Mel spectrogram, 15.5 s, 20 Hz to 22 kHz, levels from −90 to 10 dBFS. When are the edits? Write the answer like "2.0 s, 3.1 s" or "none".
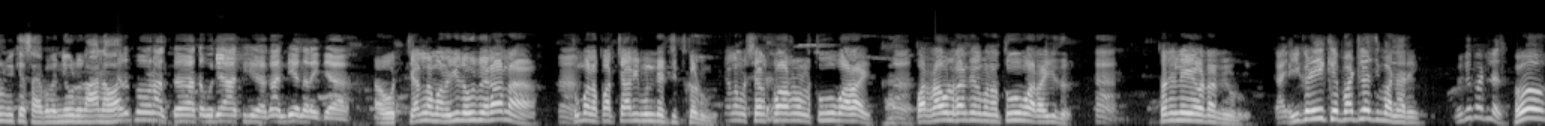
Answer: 1.3 s, 7.3 s, 12.7 s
